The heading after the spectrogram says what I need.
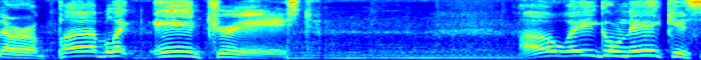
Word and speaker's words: Eagle Nick: It is Eagle Nick. N I C K, not Eagle Duck.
